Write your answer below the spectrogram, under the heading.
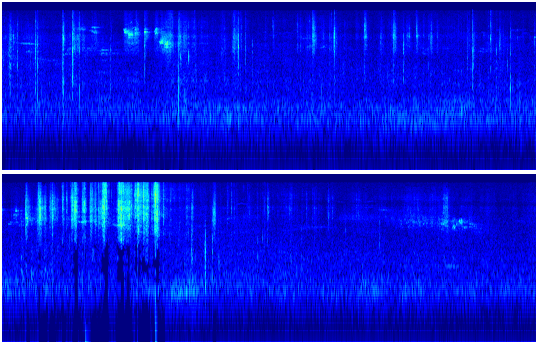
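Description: Crackling and snapping of twigs and dry leaf litter on the woodland floor, scattered throughout, with a dense run of sharp crackles about twelve to fourteen seconds in. A few bird chirps sound near the start and near the end.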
